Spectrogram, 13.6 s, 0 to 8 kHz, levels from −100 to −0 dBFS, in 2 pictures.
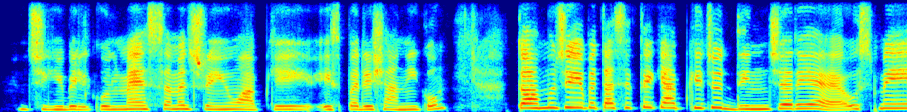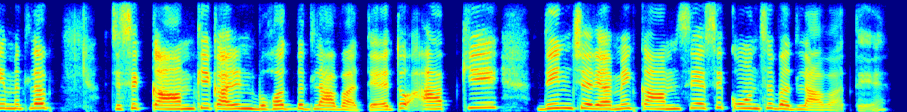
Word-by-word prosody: जी, 220 -1 -4
बिल्कुल 220 +1 -3
मैं 240 +1 +5
समझ 255 +1 -1
रही 230 -2 -1
हूँ 230 +1 -3
आपके 215 +1 -3 0.3
इस 215 - -3
परेशानी 220 -1 -2
को। 240 - -2 0.6
तो 320 - +7
आप 320 -1 +7
मुझे 335 +2 +2
ये 345 - +6
बता 335 -1 0
सकते 335 +3 -3
हैं 360 - -1
कि 350 - 0
आपकी 330 -1 0
जो 350 - +4
दिनचर्या 255 +3 +1
है 190 -2 +1
उसमें 300 +4 +1
मतलब 300 +2 -1 0.4
जैसे 260 +4 -1
काम 260 0 +5
के 315 - +4
कारण 275 -1 +3
बहुत 255 +2 -1
बदलाव 240 -5 -1
आते 180 +1 -3
हैं। 215 +2 -1
तो 305 - -2
आपके 305 +7 0 0.3
दिनचर्या 290 -2 +2
में 285 +4 -2
काम 265 -3 +1
से 320 - -1
ऐसे 310 +3 -4
कौन-से 300 -2 -4
बदलाव 225 -10 -3
आते - - -14
हैं? 210 - -16
260 Hz, 190 wpm, -22 LUFS, 230-305 Hz, 0.6 s, तो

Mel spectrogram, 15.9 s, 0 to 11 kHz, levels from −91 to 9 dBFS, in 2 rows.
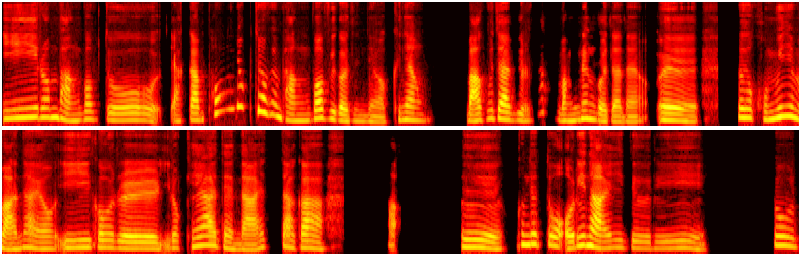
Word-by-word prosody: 이런 245 +3 +1
방법도 175 -3 -1
약간 180 +4 0
폭력적인 415 - -1
방법이거든요. 160 - 0
그냥 180 -2 -3 0.4
마구잡이로 175 -1 +3
딱 - - -17
막는 180 +4 -1
거잖아요. 135 -5 -2 0.2
예. 165 -6 +5 0.4
그래서 240 -1 +3
고민이 240 +7 +2
많아요. 160 -2 +1
'이거를 185 -4 +1
이렇게 180 +5 -6
해야 250 +1 +4
되나.' 145 -5 0
했다가 185 -3 0 0.6
아 - - -4 0.7
예. 190 -6 +2
근데 275 +1 +2
또 250 -4 +2
어린아이들이 175 - +1 0.7
또 245 -4 0
180 Hz, 250 characters per minute, -24 LUFS, 165-220 Hz, 0.7 s, 예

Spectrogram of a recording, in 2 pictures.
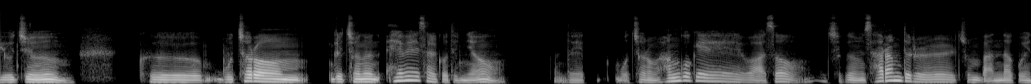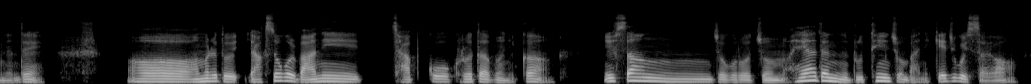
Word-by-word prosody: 요즘 110 -2 +4 0.6
그 105 -2 +2
모처럼 115 - +5 0.3
그 120 0 +1
저는 120 -1 +4
해외에 185 +3 +3
살거든요. 105 - -2 0.4
근데 100 0 -9 0.3
모처럼 100 -3 -5
한국에 145 - -1
와서 105 +3 -4 0.2
지금 100 -5 -4
사람들을 130 - +1
좀 105 0 -6
만나고 95 +3 -3
있는데 100 +4 -4 0.8
어 130 -2 +2
아무래도 135 -1 +1
약속을 155 +8 0
많이 125 +1 +1 0.3
잡고 120 +2 -5
그러다 120 -1 -1
보니까 105 +6 -4 0.5
일상적으로 125 -10 -1
좀 100 0 -3
해야 170 +6 +3
되는 150 - +2
루틴이 155 +9 0
좀 115 -6 -4
많이 105 +4 -9
깨지고 145 +1 -2
있어요. 90 -6 -5
120 Hz, 230 characters per minute, -23 LUFS, 105-140 Hz, 0.8 s, 모처럼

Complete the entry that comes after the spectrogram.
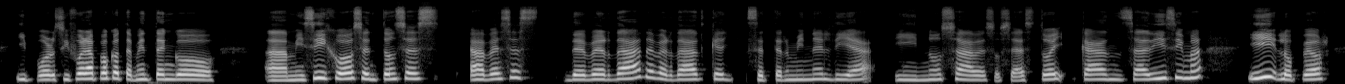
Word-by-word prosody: y 230 -1 -3
por 215 +1 0
si 225 - -5
fuera 255 +2 +6
poco 270 +1 +3
también 230 -1 -1
tengo 230 -3 +3 0.5
a 190 0 +1
mis 210 +5 -3
hijos. 280 -1 +4
Entonces, 255 +3 0 0.3
a 225 +1 +3
veces, 290 +6 -3 0.2
de 215 +1 +1
verdad 245 +7 +2
de 320 -3 0
verdad 230 -1 0
que 235 -4 -3
se 205 -2 -4
termina 215 +4 -4
el 240 -2 -4
día 225 +1 -3 0.2
y 210 0 -5
no 220 +3 -4
sabes, 210 -6 -3
o 160 - -10
sea, 180 -1 -6
estoy 225 +5 -2
cansadísima, 235 - -1 0.4
y 300 +4 +5
lo 225 -4 +1
peor, 240 +3 +1
230 Hz, 145 wpm, -19 LUFS, 215-260 Hz, 0.5 s, fuera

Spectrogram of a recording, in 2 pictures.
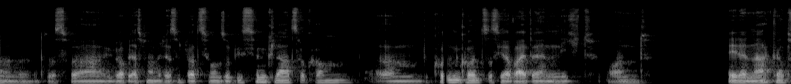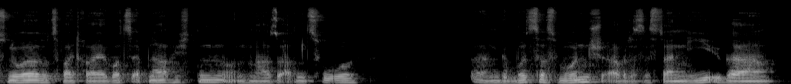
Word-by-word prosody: un 70 -2 -5
und - - -17
das - - -4
war 75 0 -1
überhaupt 75 - -1
erstmal 85 - -1
mit 80 - -4
der 80 - -1
Situation 85 0 -1
so - - -3
bisschen 90 +5 -1
klarzukommen. 90 -1 -2 0.2
Ähm, 75 0 -4
begründen 100 +5 -1
konnte 90 0 +2
sie - - -4
es - - -3
ja - - +3
weiterhin 75 -3 +3
nicht 75 0 -9
und, 70 +2 -9 0.7
ne, - - +5
danach 80 +5 +3
gab's 95 -1 -1
nur 95 +1 +7
so 90 - +1
2, - - 0
3 80 0 +1
WhatsApp-Nachrichten 100 +3 -1
und 80 +1 -5
mal 75 0 -2
so - - 0
ab - - -5
und 165 - -2
zu 90 - -1 1.1
ähm, 80 +2 -3
'n 85 - -3
Geburtstagswunsch, 100 +5 +1
aber - - -2
das 75 +2 -5
ist 85 0 -4
dann 75 0 +2
nie 80 +6 0
über 75 -5 +3
85 Hz, 165 wpm, -31 LUFS, 75-95 Hz, 1.1 s, nur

